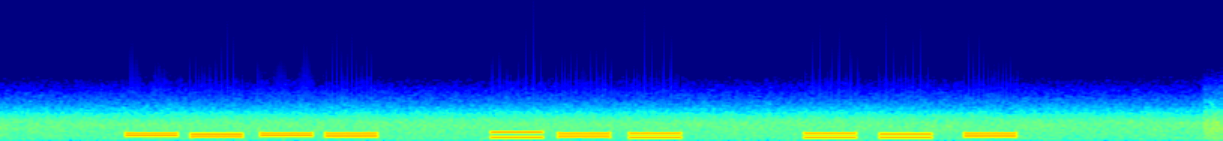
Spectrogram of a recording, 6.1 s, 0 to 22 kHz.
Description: DTMF, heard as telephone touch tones, dialled by hand, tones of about 260 ms, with radio hiss and a squelch burst at the end. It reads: 0408 352 218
